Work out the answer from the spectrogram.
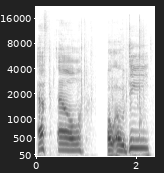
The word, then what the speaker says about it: flood: flooding and again remember flood looks like f l o o d same as blood we don't say flu and Blu it's flood and blood another common English mistake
